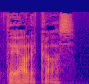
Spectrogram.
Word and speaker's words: Theotokos: Oh, and that's why I go with Christotokos and then Theotokos is because I know where the accent there is. So anyway, just a little Greek trivia for those who might be interested. That's why I pronounce it Theotokos.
